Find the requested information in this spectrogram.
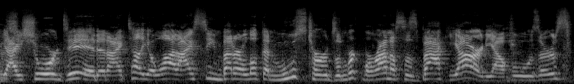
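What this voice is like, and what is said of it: Exaggerated cartoonish Canadian accent. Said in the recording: “We're Canadian. ... You sound like a cartoon character.”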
